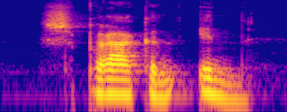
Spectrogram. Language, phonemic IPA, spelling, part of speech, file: Dutch, /ˈsprakə(n) ˈɪn/, spraken in, verb, Nl-spraken in.ogg
- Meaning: inflection of inspreken: 1. plural past indicative 2. plural past subjunctive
